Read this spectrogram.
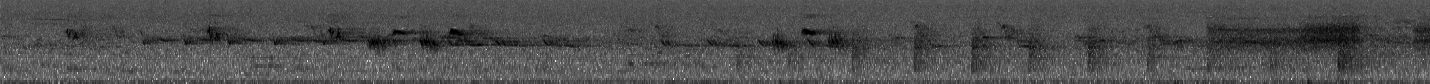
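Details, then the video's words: Young mockingbird fledgling being fed by an adult: short chirps and harsh, raspy notes at mid-high pitch, repeated irregularly, with louder broadband rasping bursts near the end, over a steady low background rumble. "A Young Mockingbird Fledgling - Being Fed by the Adult"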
